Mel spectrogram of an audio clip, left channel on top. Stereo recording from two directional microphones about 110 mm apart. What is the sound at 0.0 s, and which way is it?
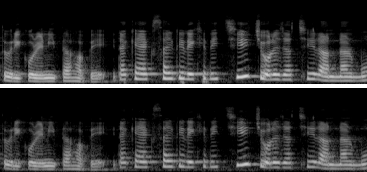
Speech, 40° left (ahead or behind).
